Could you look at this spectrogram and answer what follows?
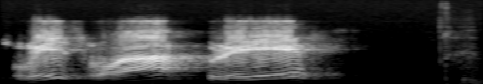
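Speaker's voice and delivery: gibberish said as if reversed; mock reversed phrase with rising ends; backwards speech. Shown as a demonstration. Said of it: "Decime otra".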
